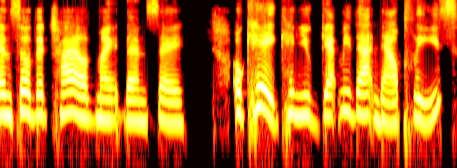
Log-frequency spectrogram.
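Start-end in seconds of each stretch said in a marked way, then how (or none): 2.3-4.6 rude, bossy, demanding tone. Explaining to a listener how a child might answer, in a not polite tone. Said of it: "In a not polite tone of voice".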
